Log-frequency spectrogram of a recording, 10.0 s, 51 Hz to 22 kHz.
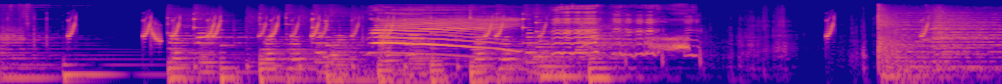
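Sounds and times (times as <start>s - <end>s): music: 0.0s - 6.2s, 8.7s - 10.0s
balloon popping: 6.6s - 9.5s.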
